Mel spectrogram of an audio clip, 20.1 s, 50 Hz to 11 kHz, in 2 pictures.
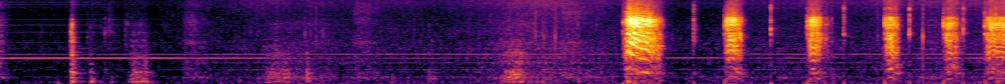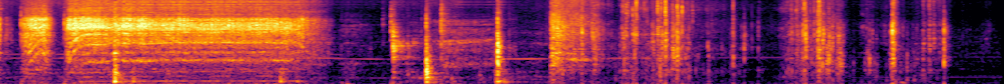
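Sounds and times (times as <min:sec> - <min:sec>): small motor running: 0:08.9 - 0:13.4.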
